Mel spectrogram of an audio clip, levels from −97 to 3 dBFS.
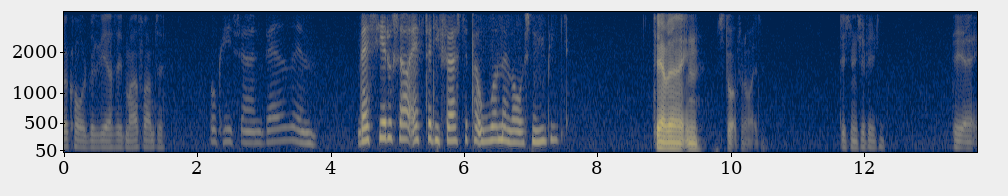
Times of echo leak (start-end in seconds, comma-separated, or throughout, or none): none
